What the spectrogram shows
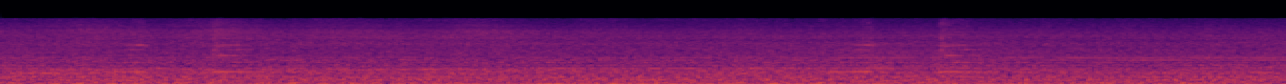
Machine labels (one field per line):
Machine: slide rail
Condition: normal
